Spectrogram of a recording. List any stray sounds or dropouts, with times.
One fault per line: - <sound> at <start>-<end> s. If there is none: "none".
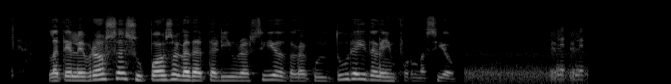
- laugh at 5.5-5.8 s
